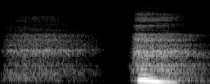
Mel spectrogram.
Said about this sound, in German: dass du diesen Mut findest, in die Stille mit dir zu gehen, zu atmen. Ja, lass uns mal einen Atemzug nehmen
